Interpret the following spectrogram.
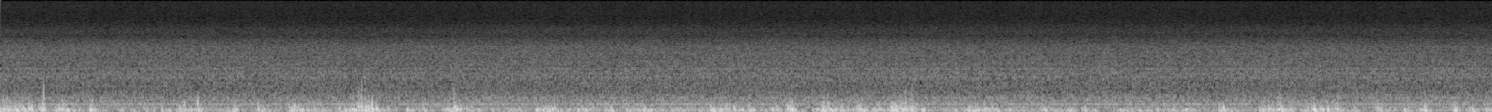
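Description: Steady low hum over an uneven low rumble of background noise, picked up by the microphone.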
